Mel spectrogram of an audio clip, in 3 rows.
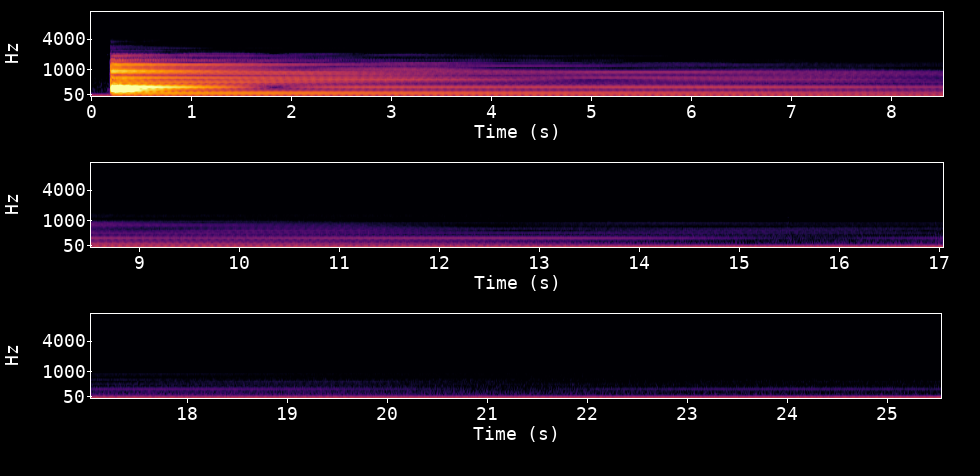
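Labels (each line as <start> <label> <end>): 0.2 A single piano note is played with a long echo. 25.5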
